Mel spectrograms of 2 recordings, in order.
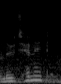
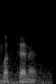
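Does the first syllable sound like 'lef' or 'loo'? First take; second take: loo; lef. First: The first syllable sounds like 'loo'. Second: The first syllable sounds like 'lef'. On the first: "instead of the uh, American way" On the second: "up here in Canada, it's pronounced lieutenant"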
